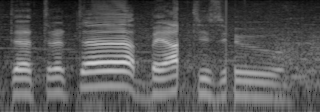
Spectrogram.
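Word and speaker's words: Baatezu: So, the first Beatizu, and that is how you pronounce it.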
